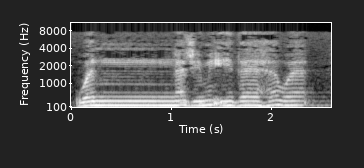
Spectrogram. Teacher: إذا هوى طلع لسانك في الذال.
